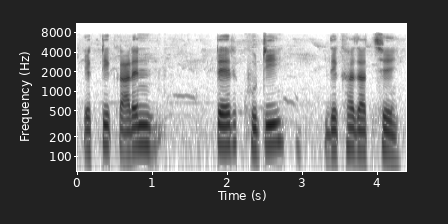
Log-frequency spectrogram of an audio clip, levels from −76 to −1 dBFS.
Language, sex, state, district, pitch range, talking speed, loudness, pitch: Bengali, male, West Bengal, Cooch Behar, 130-150 Hz, 80 wpm, -17 LUFS, 135 Hz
